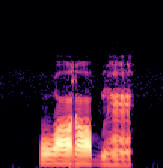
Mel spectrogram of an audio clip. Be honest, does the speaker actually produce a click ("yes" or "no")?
no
